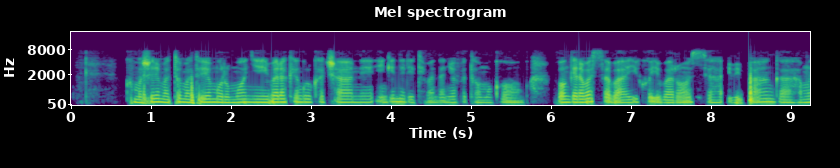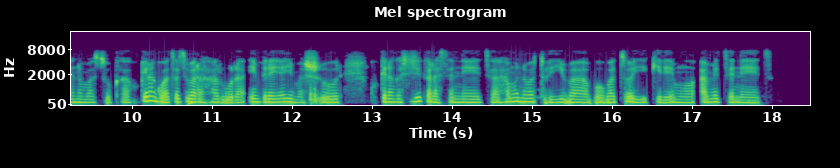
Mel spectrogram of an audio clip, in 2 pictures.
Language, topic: Rundi, education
